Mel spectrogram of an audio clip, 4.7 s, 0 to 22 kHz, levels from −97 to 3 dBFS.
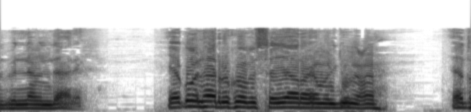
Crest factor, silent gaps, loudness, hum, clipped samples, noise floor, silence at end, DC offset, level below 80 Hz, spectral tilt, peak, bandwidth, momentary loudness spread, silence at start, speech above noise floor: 8 dB; none; -7 LUFS; none; 2%; -61 dBFS; 0 s; under 0.1%; -44 dBFS; -6.5 dB/octave; 0 dBFS; 8 kHz; 11 LU; 0 s; 55 dB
